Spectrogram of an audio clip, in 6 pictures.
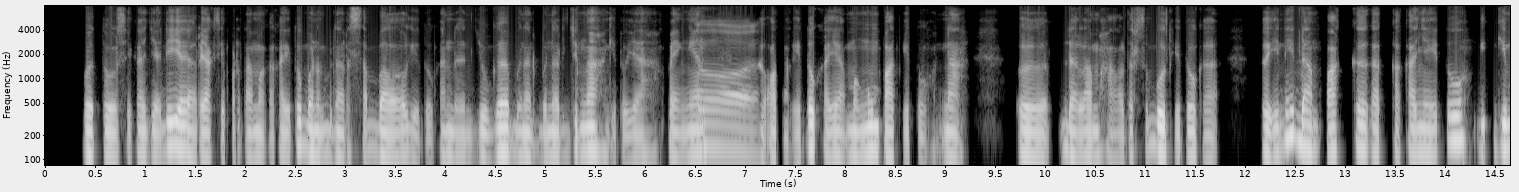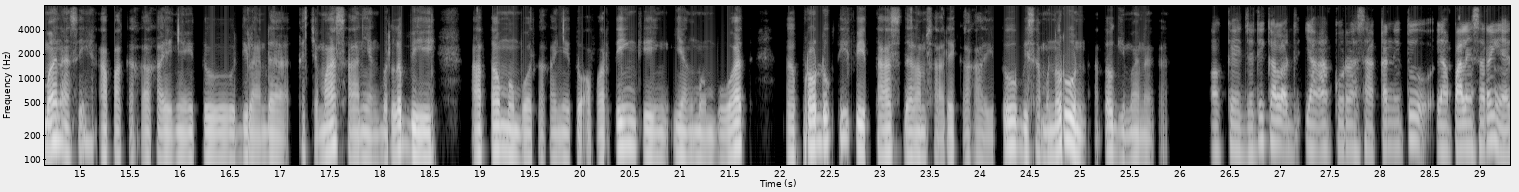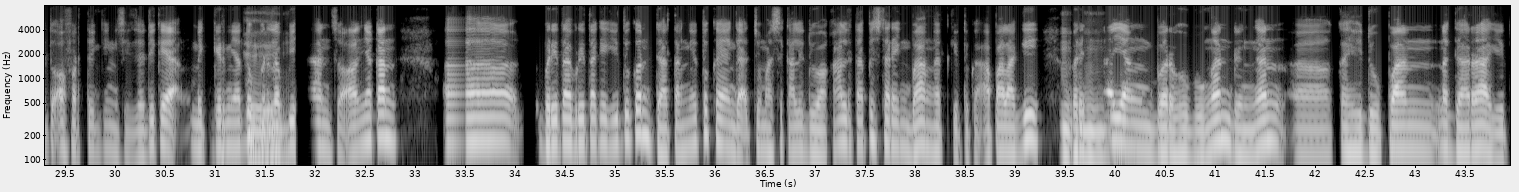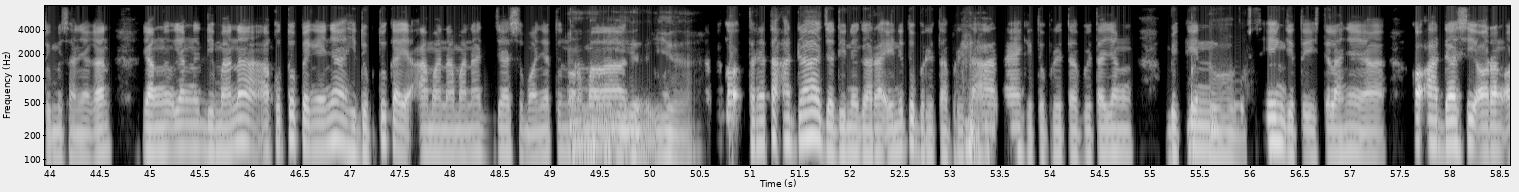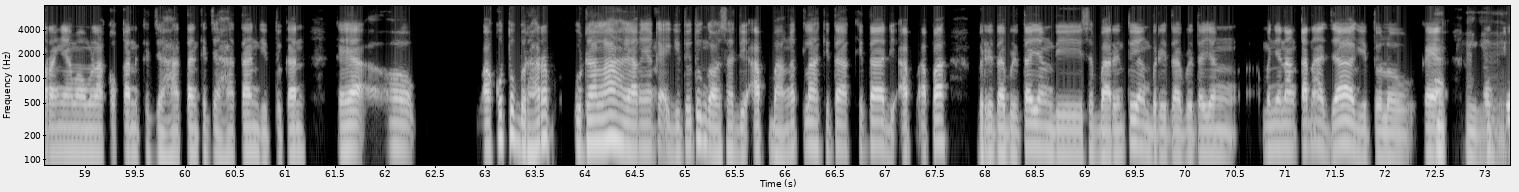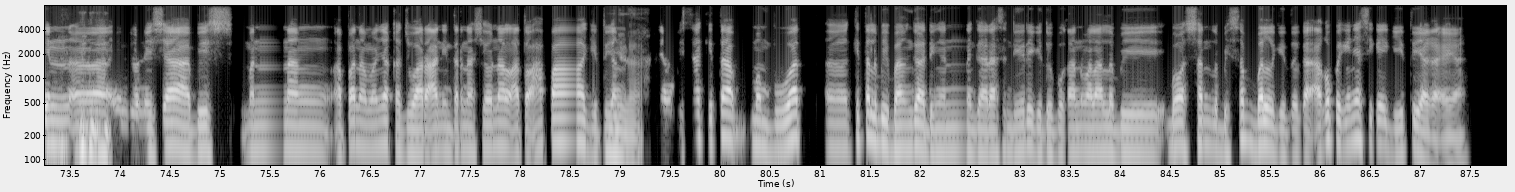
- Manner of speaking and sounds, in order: in English: "overthinking"; in English: "overthinking"; in English: "di-up"; in English: "di-up"; chuckle
- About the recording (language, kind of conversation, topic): Indonesian, podcast, Gimana kamu menjaga kesehatan mental saat berita negatif menumpuk?
- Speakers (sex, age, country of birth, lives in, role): male, 30-34, Indonesia, Indonesia, guest; male, 30-34, Indonesia, Indonesia, host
